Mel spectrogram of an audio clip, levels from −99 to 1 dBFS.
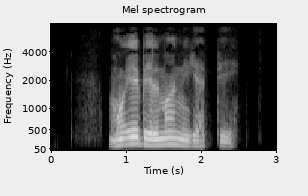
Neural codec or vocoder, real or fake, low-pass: none; real; 7.2 kHz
